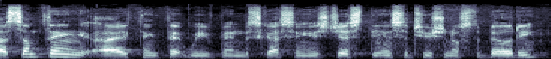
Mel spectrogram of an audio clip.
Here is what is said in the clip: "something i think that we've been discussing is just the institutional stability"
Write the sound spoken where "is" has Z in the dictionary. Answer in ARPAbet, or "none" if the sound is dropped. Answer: Z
